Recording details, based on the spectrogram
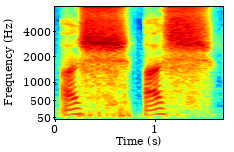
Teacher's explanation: شین میں سیٹی کی آواز آئے گی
